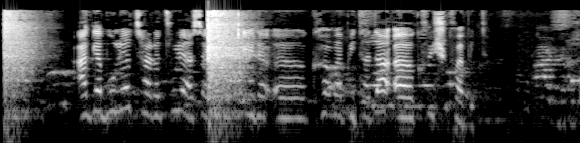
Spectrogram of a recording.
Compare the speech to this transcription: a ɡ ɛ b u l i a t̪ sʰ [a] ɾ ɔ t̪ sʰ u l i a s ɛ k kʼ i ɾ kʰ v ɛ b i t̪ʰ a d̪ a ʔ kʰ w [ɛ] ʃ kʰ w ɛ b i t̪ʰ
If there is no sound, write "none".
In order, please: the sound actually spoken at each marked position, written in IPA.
a, i

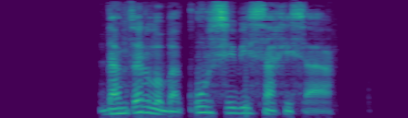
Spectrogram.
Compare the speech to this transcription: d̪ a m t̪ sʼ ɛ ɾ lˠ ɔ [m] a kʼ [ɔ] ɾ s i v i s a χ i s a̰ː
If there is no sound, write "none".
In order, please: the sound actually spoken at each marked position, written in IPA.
b, u

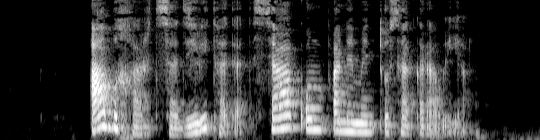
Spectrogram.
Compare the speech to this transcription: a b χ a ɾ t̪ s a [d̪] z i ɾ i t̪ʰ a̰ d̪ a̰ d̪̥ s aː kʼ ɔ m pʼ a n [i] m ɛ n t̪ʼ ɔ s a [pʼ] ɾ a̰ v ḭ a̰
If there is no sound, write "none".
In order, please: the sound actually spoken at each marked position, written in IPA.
d̪, ɛ, kʼ

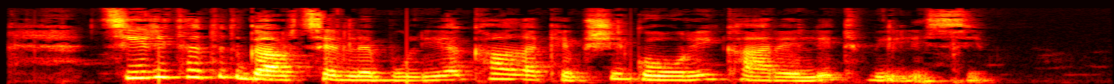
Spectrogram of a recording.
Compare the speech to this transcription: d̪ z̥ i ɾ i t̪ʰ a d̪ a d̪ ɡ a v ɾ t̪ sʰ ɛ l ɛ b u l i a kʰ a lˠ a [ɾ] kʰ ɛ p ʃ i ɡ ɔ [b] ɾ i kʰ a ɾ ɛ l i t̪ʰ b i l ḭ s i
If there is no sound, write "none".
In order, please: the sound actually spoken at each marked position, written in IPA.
none, none

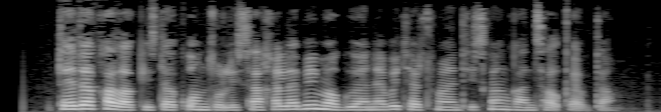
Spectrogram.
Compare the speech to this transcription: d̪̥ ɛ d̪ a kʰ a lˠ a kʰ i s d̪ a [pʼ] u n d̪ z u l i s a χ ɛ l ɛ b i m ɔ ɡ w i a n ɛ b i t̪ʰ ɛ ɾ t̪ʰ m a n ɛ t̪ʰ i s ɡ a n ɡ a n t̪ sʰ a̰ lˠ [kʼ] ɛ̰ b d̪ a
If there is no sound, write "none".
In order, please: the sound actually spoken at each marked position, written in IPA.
kʼ, kʼ

